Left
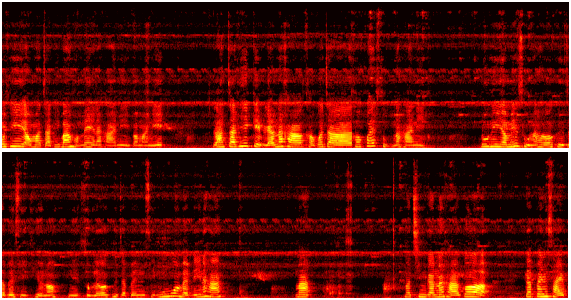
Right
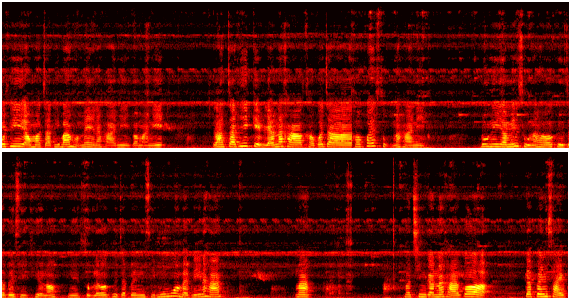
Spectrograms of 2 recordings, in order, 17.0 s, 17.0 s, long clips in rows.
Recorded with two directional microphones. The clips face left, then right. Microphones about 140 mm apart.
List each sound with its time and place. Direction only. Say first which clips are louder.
0.0 s a woman's voice: even; 15° right (ahead or behind)
14.5 s a woman's voice: even; 10° right (ahead or behind)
